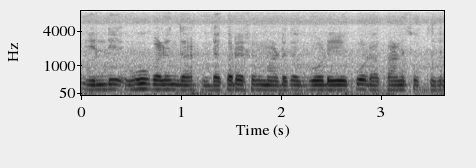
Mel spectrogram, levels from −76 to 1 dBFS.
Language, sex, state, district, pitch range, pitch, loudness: Kannada, male, Karnataka, Koppal, 125-130 Hz, 130 Hz, -13 LUFS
